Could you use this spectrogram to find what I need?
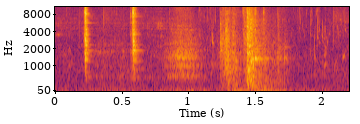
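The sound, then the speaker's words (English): A suit locker door is released and swings open: two sharp mechanical clicks come first, then a rising sliding, hissing rush of the door moving. The whole sequence is moderately quiet and has no voices. “Pull the locker release handle, framed in yellow, downwards.”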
